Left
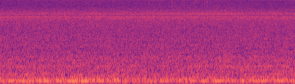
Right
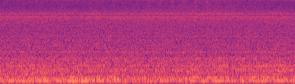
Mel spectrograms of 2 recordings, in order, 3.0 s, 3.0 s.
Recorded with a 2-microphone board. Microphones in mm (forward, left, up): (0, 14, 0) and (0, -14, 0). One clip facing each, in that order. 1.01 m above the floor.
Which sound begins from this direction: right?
An insect, at 0.0 s.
